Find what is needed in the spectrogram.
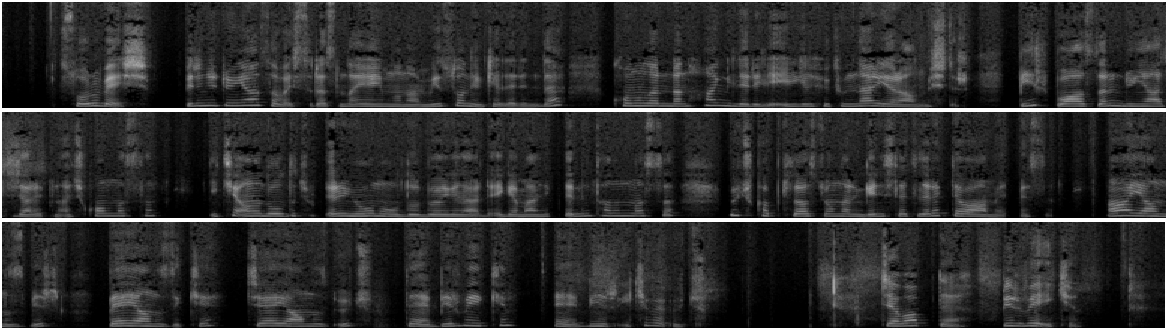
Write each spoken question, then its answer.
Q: Birinci Dünya Savaşı sırasında yayımlanan Wilson ilkelerinde konularından hangileriyle ilgili hükümler yer almıştır?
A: Cevap D. 1 ve 2.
